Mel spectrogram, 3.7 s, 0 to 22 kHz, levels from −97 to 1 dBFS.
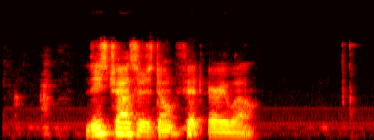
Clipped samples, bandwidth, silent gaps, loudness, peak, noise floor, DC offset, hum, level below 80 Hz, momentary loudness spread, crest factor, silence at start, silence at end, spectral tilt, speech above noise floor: under 0.1%; 7.8 kHz; none; -24 LUFS; -6 dBFS; -72 dBFS; under 0.1%; none; -58 dBFS; 14 LU; 20 dB; 0.45 s; 1.2 s; -5.5 dB/octave; 49 dB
